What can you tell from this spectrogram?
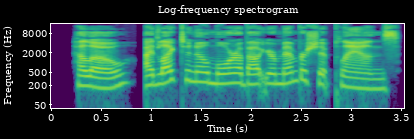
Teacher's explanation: Notice the stress on membership, so it's clear what you're asking about.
